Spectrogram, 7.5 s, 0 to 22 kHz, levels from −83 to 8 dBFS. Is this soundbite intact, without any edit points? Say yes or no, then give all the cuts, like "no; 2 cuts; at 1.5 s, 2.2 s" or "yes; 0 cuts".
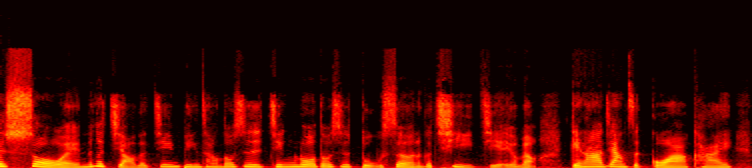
yes; 0 cuts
